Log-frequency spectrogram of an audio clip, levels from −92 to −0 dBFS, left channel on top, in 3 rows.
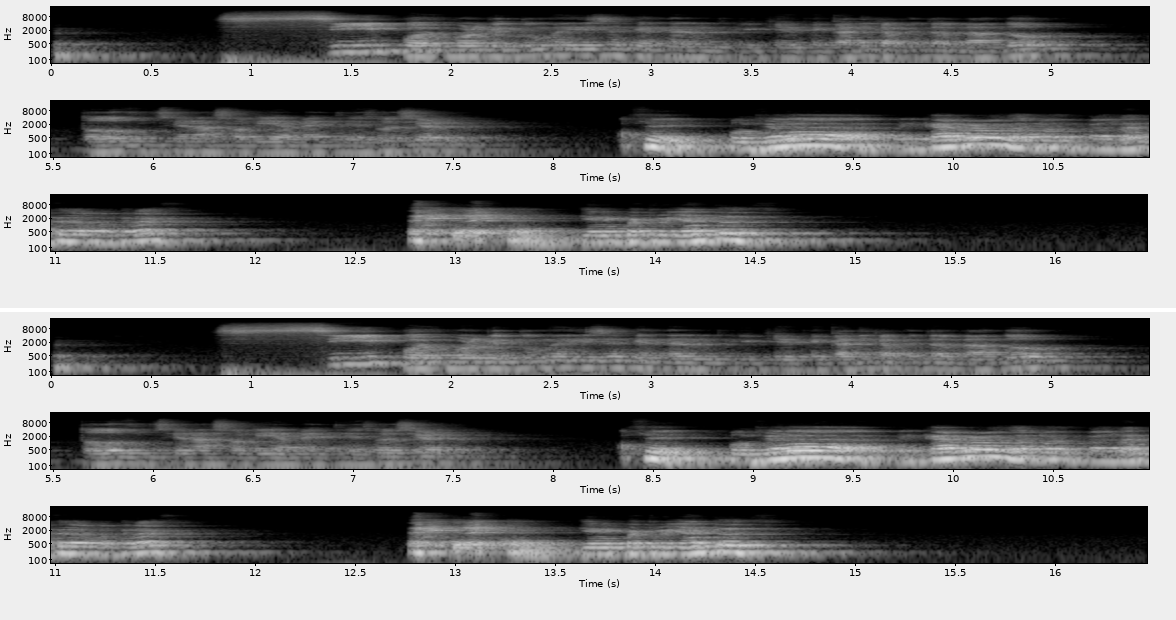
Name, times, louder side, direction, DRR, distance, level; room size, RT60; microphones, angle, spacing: voice 1, 0.8-4.9 5.6-7.4, equal, 85° right, -5 dB, 1.2 m, -37 dB
voice 2, 8.4-11.6 12.8-14.6, right 1 dB, 5° right, -4 dB, 0.4 m, -24 dB
2.4 x 2.3 x 2.5 m, 0.94 s
head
